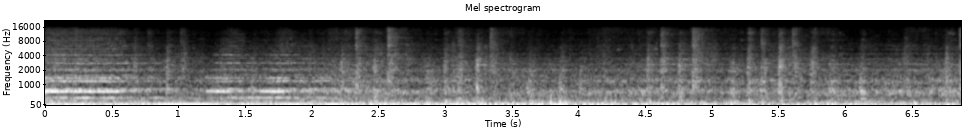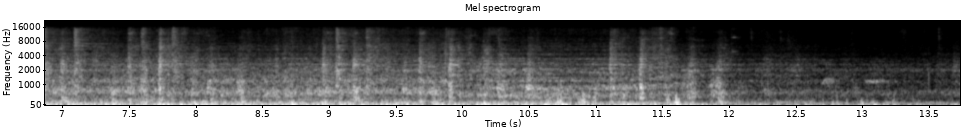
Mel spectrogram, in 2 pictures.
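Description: Diesel locomotive passing with its engine running and sounding its horn in two short blasts at the start, followed by the clickety-clack of passenger coach wheels over the rail joints, fading as the train moves away near the end.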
